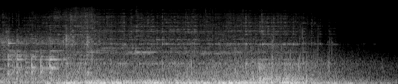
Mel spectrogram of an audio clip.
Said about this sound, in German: In der Wand öffnet sich eine versteckte Tür.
